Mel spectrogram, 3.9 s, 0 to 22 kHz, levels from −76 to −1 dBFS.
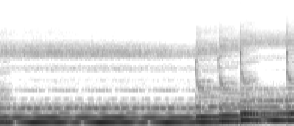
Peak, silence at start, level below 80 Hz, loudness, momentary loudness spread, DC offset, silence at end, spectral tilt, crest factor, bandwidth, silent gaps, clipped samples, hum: -8 dBFS; 0 s; -62 dBFS; -21 LUFS; 5 LU; under 0.1%; 0 s; -9 dB/octave; 12 dB; 7.2 kHz; none; under 0.1%; none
